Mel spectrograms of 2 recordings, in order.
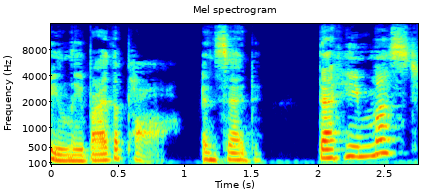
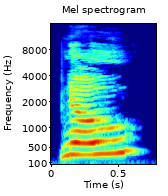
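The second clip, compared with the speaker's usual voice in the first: high, louder disguised "No"; change your voice to fool him; different voice; 9 semitones higher, 5 dB louder than usual. Acted. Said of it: "in a different sort of voice this time".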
